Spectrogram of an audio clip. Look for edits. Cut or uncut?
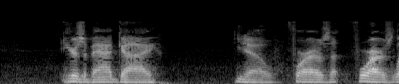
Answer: cut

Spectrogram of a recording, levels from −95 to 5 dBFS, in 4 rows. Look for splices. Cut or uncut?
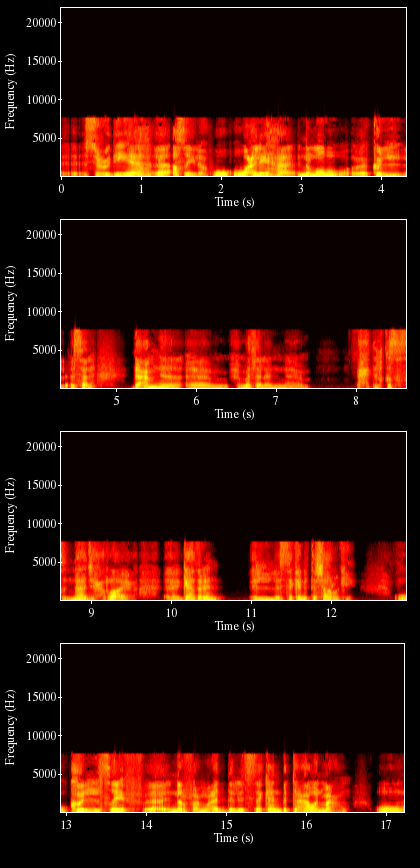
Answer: uncut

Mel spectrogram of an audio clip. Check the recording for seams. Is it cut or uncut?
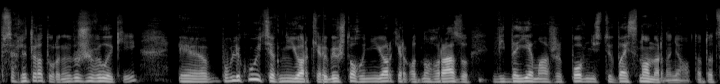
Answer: uncut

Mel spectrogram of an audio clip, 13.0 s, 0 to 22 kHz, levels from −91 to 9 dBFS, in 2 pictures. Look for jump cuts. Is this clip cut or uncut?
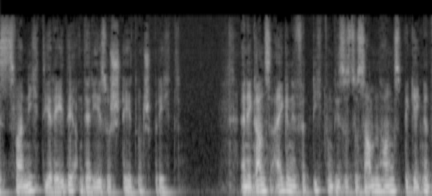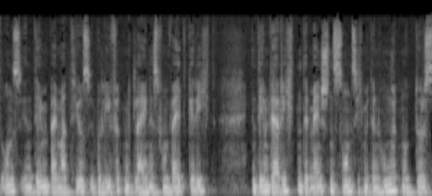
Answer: cut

